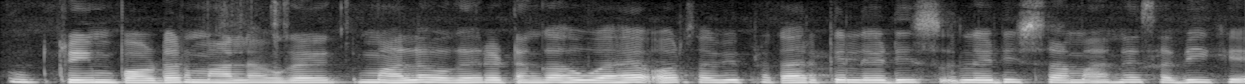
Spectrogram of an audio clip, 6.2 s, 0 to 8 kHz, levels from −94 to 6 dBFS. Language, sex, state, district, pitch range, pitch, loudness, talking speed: Hindi, female, Chhattisgarh, Raipur, 205-215 Hz, 210 Hz, -13 LUFS, 190 wpm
